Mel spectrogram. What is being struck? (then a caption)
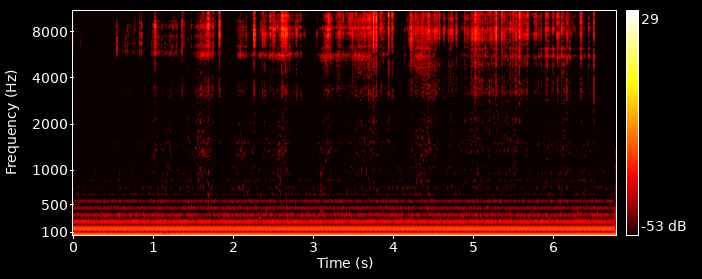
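Small plastic egg shaker filled with fine grains. A small purple hollow plastic egg shaker filled with salt or sand is held in one hand and shaken and turned with the fingertips. Its grains make a soft, bright, crisp rattling and shuffling in quick uneven bursts over a steady low hum.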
